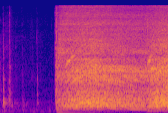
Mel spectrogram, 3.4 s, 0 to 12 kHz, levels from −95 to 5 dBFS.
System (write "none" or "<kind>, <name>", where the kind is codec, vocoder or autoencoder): none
